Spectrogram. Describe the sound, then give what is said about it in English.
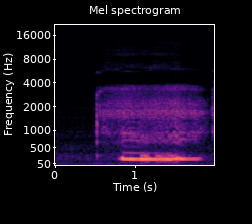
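A sharp intake of breath, opening with an abrupt airy onset that carries into a sustained low voiced sigh for about a second, fairly clear and without words. “That little sharp intake of breath.”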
